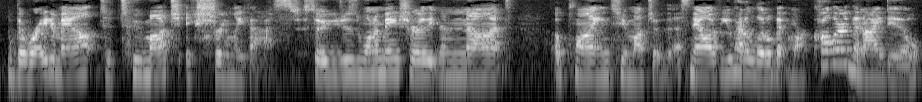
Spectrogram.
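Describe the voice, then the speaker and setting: A young woman, hoarse and congested, chatting casually while she explains each step of her makeup tutorial. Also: medium pitch, bright, forceful tone. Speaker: beauty vlogger. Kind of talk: chatty get-ready-with-me tutorial.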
